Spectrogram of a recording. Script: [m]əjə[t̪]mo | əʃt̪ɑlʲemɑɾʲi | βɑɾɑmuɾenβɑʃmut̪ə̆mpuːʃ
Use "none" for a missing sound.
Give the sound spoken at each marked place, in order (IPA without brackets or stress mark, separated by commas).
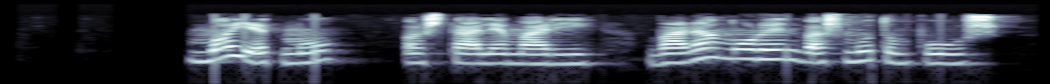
m, t̪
